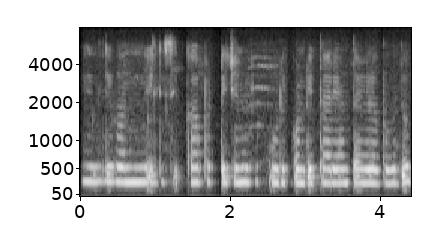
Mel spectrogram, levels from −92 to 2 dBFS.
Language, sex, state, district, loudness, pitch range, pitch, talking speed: Kannada, female, Karnataka, Dakshina Kannada, -15 LUFS, 245-265 Hz, 255 Hz, 110 wpm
